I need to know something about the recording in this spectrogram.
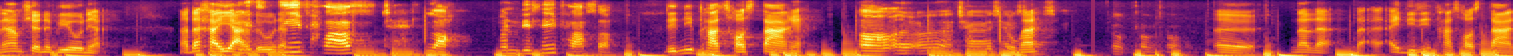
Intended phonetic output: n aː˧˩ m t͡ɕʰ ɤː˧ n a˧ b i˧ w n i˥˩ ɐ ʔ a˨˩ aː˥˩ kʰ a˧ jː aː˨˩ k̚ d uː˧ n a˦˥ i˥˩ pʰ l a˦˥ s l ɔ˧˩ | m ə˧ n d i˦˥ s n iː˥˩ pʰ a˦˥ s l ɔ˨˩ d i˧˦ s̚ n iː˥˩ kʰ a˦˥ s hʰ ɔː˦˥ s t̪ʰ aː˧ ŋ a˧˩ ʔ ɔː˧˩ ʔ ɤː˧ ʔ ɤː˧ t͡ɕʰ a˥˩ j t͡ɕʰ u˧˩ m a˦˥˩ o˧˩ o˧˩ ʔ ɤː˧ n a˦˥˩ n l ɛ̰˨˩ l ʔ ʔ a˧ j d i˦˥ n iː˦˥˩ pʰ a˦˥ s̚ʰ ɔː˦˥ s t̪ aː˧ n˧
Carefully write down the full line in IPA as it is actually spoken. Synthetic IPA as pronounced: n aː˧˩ m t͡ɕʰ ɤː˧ n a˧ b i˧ w n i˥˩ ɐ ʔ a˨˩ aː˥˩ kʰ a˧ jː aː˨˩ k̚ d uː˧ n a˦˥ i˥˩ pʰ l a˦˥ s l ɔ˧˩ | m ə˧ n d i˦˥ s n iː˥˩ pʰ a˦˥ s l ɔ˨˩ d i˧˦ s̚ n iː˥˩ pʰ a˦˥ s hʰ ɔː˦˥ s t̪ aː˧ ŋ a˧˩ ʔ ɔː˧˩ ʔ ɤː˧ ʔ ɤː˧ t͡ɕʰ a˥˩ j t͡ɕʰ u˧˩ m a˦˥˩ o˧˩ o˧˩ ʔ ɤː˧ n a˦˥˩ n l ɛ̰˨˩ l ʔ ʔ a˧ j d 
